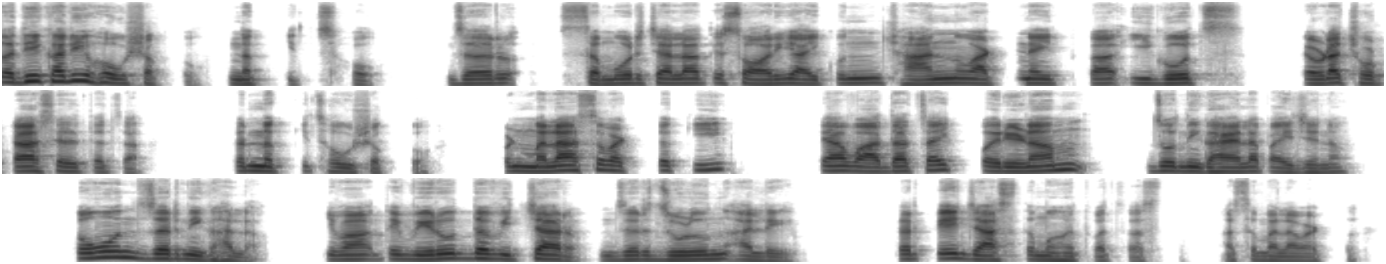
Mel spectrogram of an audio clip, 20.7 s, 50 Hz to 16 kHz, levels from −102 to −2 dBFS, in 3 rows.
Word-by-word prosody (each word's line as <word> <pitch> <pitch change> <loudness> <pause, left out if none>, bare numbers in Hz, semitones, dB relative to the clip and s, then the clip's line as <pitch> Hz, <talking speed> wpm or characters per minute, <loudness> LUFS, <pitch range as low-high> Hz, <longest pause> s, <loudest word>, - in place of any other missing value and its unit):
कधी-कधी 210 +4 +4
होऊ 155 -4 +1
शकतो - - -10 0.2
नक्कीच. 130 -2 -10
हो. - - -8 0.5
जर 145 +2 0 0.3
समोरच्याला, 145 +2 0
ते 155 +1 -9
सॉरी 140 -1 +1
ऐकून 150 +3 -1
छान 135 +3 +2
वाटण्याइतका 145 0 0 0.2
इगोच 150 +2 0 0.4
एवढा 140 +3 +6
छोटा 150 0 +3
असेल 155 -1 +2
त्याचा 130 -3 -11 0.5
तर 160 - -3
नक्कीच 155 -1 -1
होऊ 135 -2 -4
शकतो. - - -12 0.4
पण 155 - -1
मला 150 +3 +7
असं 175 +2 -2
वाटतं 175 0 -3
की 190 +3 -4 0.5
त्या 165 0 +5
वादाचा 155 +2 +2
एक 185 0 -2
परिणाम, 155 +5 +4 0.4
जो 160 - +1
निघायला 140 -1 +3
पाहिजे 125 -3 -4
ना, 130 +2 -7 0.6
तो 200 +4 +3
जर 165 -2 +2
निघाला 125 -7 -3 0.4
किंवा 145 +1 +1
ते 155 - -1
विरुद्ध 160 +4 +2
विचार 150 -2 +3 0.2
जर 140 +1 -2
जुळून 145 +3 +1
आले 120 -7 -5 0.6
तर 160 - -1
ते 175 +1 +7
जास्त 130 -2 +1
महत्त्वाचं 125 -4 -8
असतं, - - -20 0.2
असं - - -12
मला 120 -1 -5
वाटतं. 110 - -12
150 Hz, 150 wpm, -25 LUFS, 135-160 Hz, 0.6 s, मला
